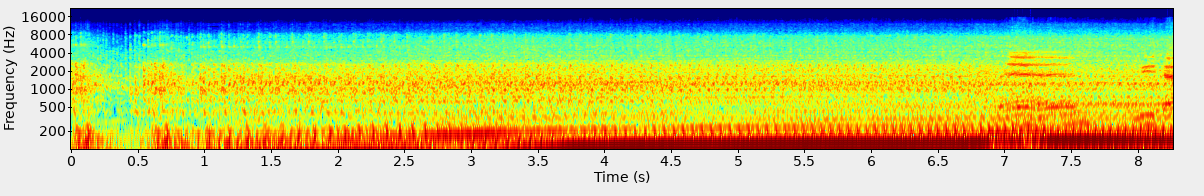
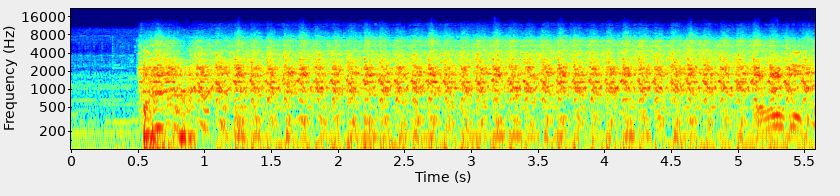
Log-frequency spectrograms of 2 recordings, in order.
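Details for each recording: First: 2002 Ford F350 7.3L diesel, 238K miles, first start after injector cup and o-ring repair plus new passenger-side injector harness, valve cover still off; steady clatter revving cleanly, still puffing smoke but running fairly smooth on all cylinders. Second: 2002 Ford F350 7.3L diesel, 238K miles, after injector cup and O-ring repair and clearing oil hydrolock: cranks and catches quickly but idles lumpy and uneven with missing beats, firing on only the driver's side bank.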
